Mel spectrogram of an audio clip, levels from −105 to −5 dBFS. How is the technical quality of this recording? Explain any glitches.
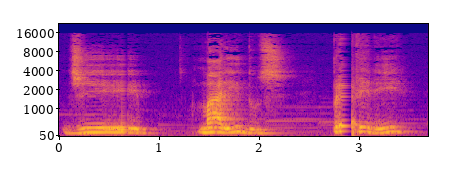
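Two short dropouts interrupt the recording, both from a burst of packet loss. At 0.63 to 0.71 s about 60 ms goes missing, and at 2.83 to 2.99 s about 140 ms. Packets failed to arrive in time, so the receiver extended the last sound it had and faded it down across each gap. This produces a brief held, dying tone or hiss. The audio then jumps ahead, skipping the missing stretch.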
